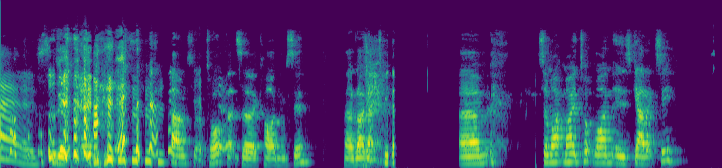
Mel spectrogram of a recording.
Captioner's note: laughter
